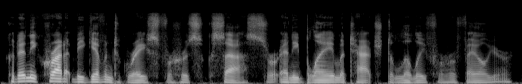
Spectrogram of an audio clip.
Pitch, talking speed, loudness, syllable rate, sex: 105 Hz, 220 wpm, -23 LUFS, 5.9 syllables/s, male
